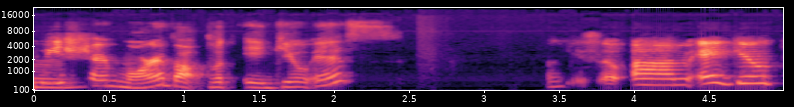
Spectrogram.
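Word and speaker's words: 애교: So, could you please share more about what Aegyo is? Okay, so egg yolk cakes. So it's actually pronounced egg and then yo.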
